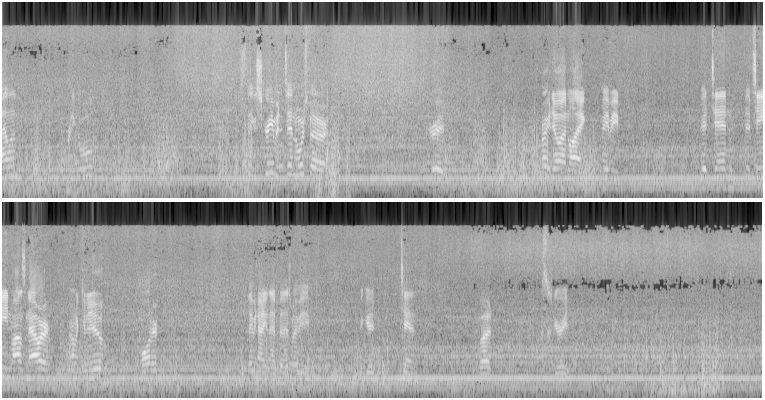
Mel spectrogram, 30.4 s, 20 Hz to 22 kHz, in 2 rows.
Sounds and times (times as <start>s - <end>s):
Boat, Water vehicle: 0.0s - 30.4s
Speech: 1.3s - 1.9s, 4.8s - 6.6s, 8.5s - 8.9s, 10.8s - 12.4s, 14.0s - 17.3s, 17.9s - 18.4s, 20.1s - 21.4s, 22.3s - 23.6s, 24.7s - 25.0s, 26.0s - 26.6s.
